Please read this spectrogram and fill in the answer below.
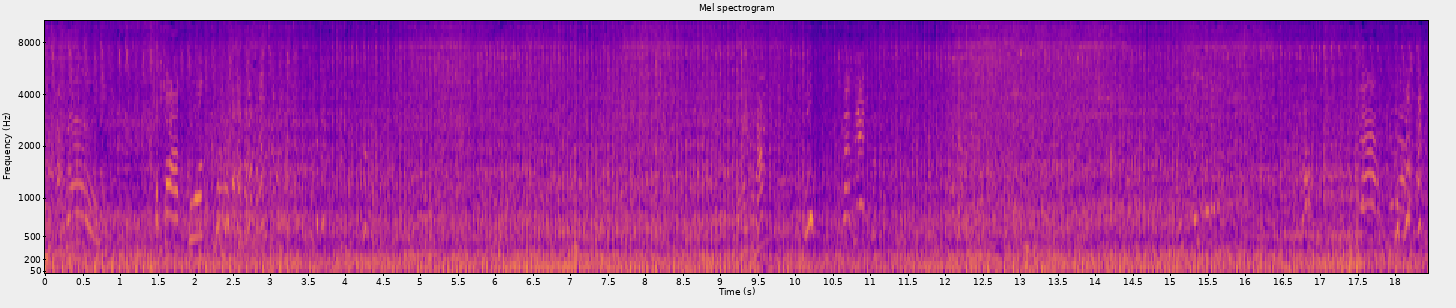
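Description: Single-cylinder diesel engine of a walk-behind hand tractor running steadily with a fast, even chugging beat as it drags a disc plough through paddy mud. Brief voices call out over it near the start, around the middle and near the end.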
